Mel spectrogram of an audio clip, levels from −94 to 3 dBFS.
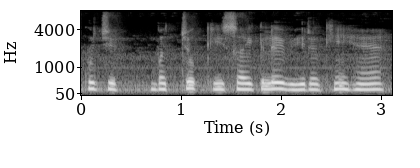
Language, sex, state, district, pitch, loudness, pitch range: Hindi, female, Uttar Pradesh, Shamli, 205 Hz, -14 LUFS, 200-215 Hz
